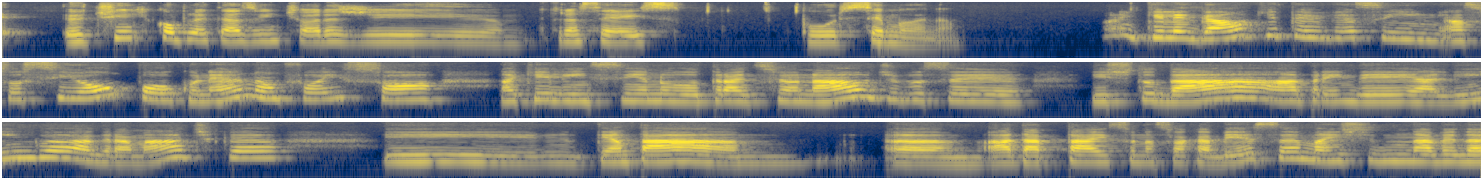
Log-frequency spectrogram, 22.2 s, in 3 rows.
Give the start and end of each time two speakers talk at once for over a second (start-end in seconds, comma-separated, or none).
none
